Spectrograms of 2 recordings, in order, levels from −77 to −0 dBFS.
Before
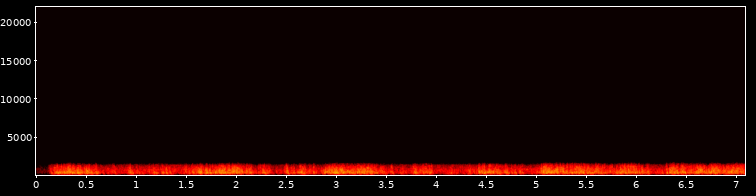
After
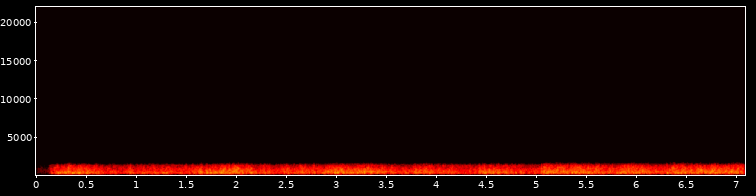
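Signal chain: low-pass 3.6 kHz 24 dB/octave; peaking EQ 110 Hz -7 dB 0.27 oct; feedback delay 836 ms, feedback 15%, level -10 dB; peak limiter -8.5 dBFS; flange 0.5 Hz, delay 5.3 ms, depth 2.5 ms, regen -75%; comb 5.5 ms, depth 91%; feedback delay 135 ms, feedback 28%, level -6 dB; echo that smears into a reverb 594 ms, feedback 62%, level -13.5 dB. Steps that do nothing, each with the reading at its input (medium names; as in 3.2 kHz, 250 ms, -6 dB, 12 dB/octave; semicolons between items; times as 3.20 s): low-pass 3.6 kHz: input has nothing above 1.5 kHz; peaking EQ 110 Hz: input has nothing below 210 Hz; peak limiter -8.5 dBFS: peak at its input -22.5 dBFS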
